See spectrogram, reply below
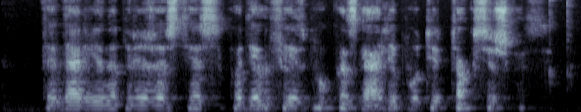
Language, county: Lithuanian, Marijampolė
